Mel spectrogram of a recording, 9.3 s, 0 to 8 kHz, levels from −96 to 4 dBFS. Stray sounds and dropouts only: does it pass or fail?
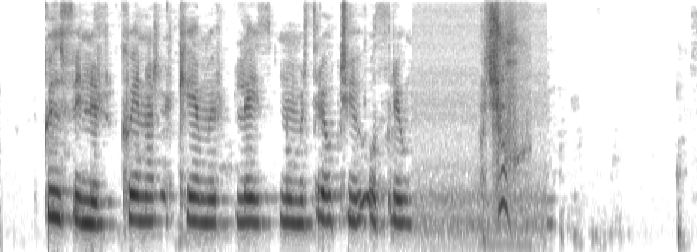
fail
